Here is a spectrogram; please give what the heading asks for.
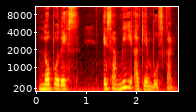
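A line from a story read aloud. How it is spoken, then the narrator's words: Firm but calm. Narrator (Spanish): expresó con tono firme pero sereno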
